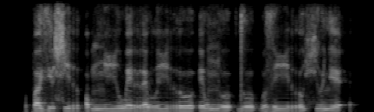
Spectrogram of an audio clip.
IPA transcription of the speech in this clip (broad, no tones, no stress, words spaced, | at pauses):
pɐzʲɔ ɕirʔɔb ɲiːwe rɛwliːrʊːʔew ɲʊːʔdʊː ɓʊziːro çɯlʲɛʔ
